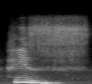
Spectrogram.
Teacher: Memang huruf safir 3. Safir ni bunyi berdesir. Orang putih kata buzzing.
